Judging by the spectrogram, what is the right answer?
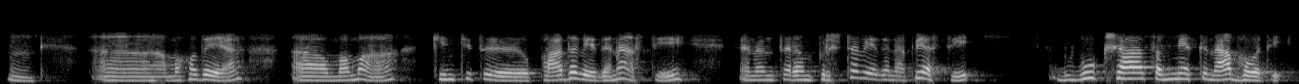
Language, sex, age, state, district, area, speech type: Sanskrit, female, 60+, Karnataka, Udupi, rural, conversation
